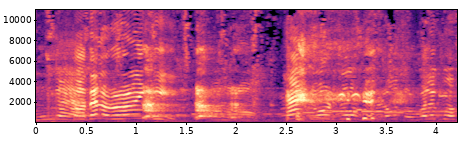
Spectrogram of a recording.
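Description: A running dog gives short bursts of barks, yips and whimpers close by, while a person shouts loudly over it.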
